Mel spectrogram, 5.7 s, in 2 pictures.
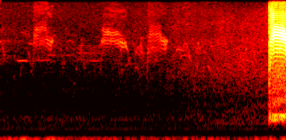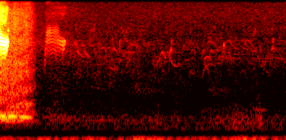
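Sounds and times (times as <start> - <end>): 
bird rasping high buzzes: 2.7 - 3.3.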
